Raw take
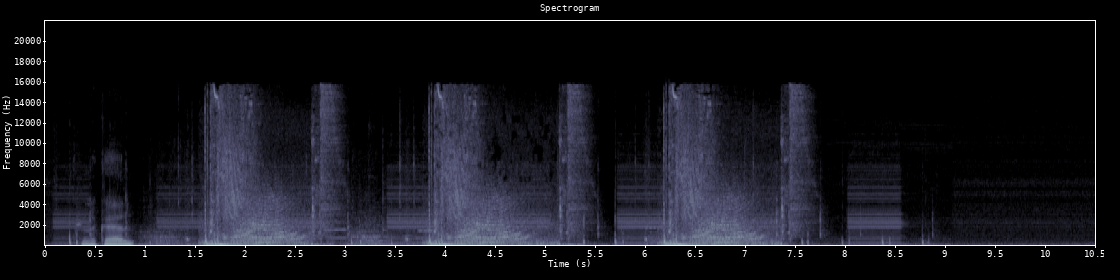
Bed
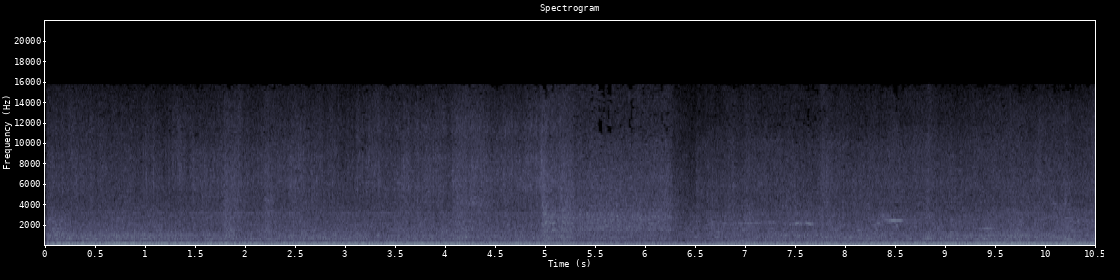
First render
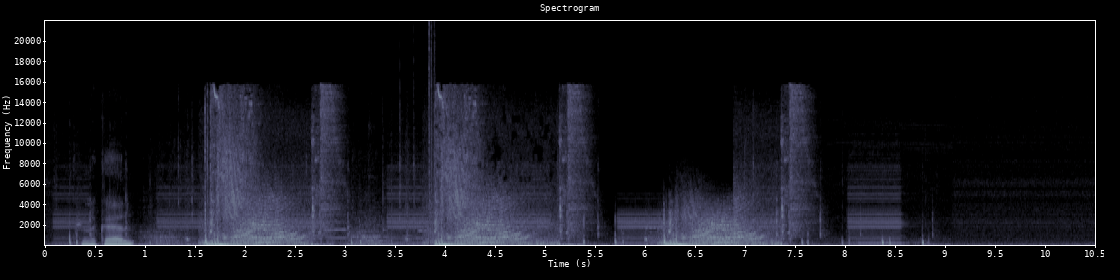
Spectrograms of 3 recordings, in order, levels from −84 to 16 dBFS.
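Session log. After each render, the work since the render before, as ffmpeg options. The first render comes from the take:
ffmpeg -i in.wav -filter_complex "[0:a]asplit=3[link_01][link_02][link_03];[link_01]afade=type=out:start_time=3.33:duration=0.02[link_04];[link_02]aeval=exprs='0.0211*(abs(mod(val(0)/0.0211+3,4)-2)-1)':channel_layout=same,afade=type=in:start_time=3.33:duration=0.02,afade=type=out:start_time=3.88:duration=0.02[link_05];[link_03]afade=type=in:start_time=3.88:duration=0.02[link_06];[link_04][link_05][link_06]amix=inputs=3:normalize=0,asettb=1/sr,asplit=3[link_07][link_08][link_09];[link_07]atrim=end=5.654[link_10];[link_08]atrim=start=5.65:end=6.88,asetpts=PTS-STARTPTS,afade=type=in:duration=0.004:curve=qsin,afade=type=out:start_time=1.226:duration=0.004:curve=qsin,lowpass=frequency=3100:width=0.5412,lowpass=frequency=3100:width=1.3066[link_11];[link_09]atrim=start=6.876[link_12];[link_10][link_11]acrossfade=duration=0.004:curve1=hsin:curve2=qsin[link_13];[link_13][link_12]acrossfade=duration=0.004:curve1=qsin:curve2=hsin,asettb=1/sr,asplit=3[link_14][link_15][link_16];[link_14]atrim=end=8.124[link_17];[link_15]atrim=start=8.12:end=8.78,asetpts=PTS-STARTPTS,afade=type=in:duration=0.004:curve=qsin,afade=type=out:start_time=0.656:duration=0.004:curve=qsin,highpass=frequency=260:width_type=q:width=2.4[link_18];[link_16]atrim=start=8.776[link_19];[link_17][link_18]acrossfade=duration=0.004:curve1=hsin:curve2=qsin[link_20];[link_20][link_19]acrossfade=duration=0.004:curve1=qsin:curve2=hsin" out.wav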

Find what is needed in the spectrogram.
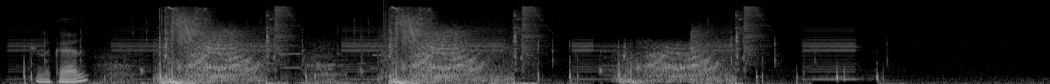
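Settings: ffmpeg -i in.wav -filter_complex "[0:a]asettb=1/sr,asplit=3[link_01][link_02][link_03];[link_01]atrim=end=5.934[link_04];[link_02]atrim=start=5.93:end=6.91,asetpts=PTS-STARTPTS,afade=type=in:duration=0.004:curve=qsin,afade=type=out:start_time=0.976:duration=0.004:curve=qsin,highpass=130,equalizer=frequency=190:width_type=q:width=4:gain=-3,equalizer=frequency=300:width_type=q:width=4:gain=-9,equalizer=frequency=470:width_type=q:width=4:gain=-4,equalizer=frequency=1100:width_type=q:width=4:gain=-4,equalizer=frequency=1900:width_type=q:width=4:gain=-7,lowpass=frequency=2000:width=0.5412,lowpass=frequency=2000:width=1.3066[link_05];[link_03]atrim=start=6.906[link_06];[link_04][link_05]acrossfade=duration=0.004:curve1=hsin:curve2=qsin[link_07];[link_07][link_06]acrossfade=duration=0.004:curve1=qsin:curve2=hsin" out.wav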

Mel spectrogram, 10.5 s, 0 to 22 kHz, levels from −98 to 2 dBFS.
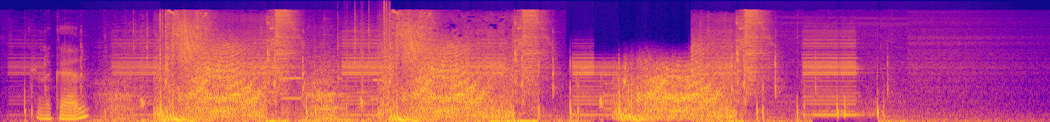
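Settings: ffmpeg -i in.wav -af "dynaudnorm=framelen=310:gausssize=7:maxgain=12.5dB,alimiter=level_in=13.5dB:limit=-1dB:release=50:level=0:latency=1" out.wav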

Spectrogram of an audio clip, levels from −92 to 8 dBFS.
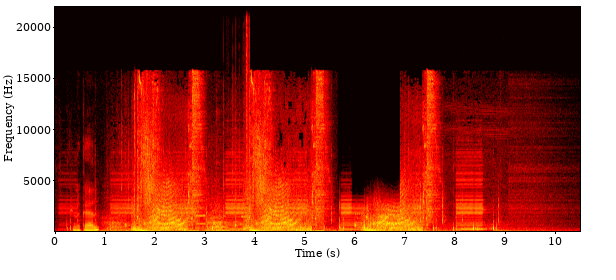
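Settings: ffmpeg -i in.wav -af "volume=-12dB" out.wav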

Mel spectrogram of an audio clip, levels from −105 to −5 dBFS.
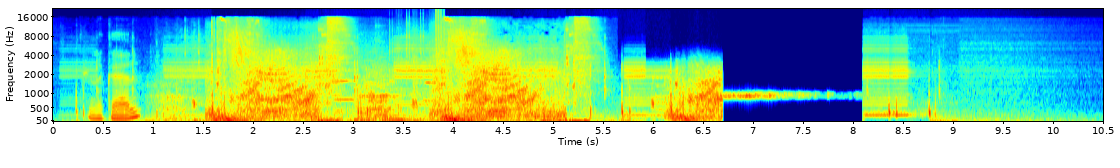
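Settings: ffmpeg -i in.wav -filter_complex "[0:a]asettb=1/sr,asplit=3[link_01][link_02][link_03];[link_01]atrim=end=2.504[link_04];[link_02]atrim=start=2.5:end=4.55,asetpts=PTS-STARTPTS,afade=type=in:duration=0.004:curve=qsin,afade=type=out:start_time=2.046:duration=0.004:curve=qsin,asplit=2[link_05][link_06];[link_06]adelay=27,volume=-2dB[link_07];[link_05][link_07]amix=inputs=2:normalize=0,atrim=end_sample=90405[link_08];[link_03]atrim=start=4.546[link_09];[link_04][link_08]acrossfade=duration=0.004:curve1=hsin:curve2=qsin[link_10];[link_10][link_09]acrossfade=duration=0.004:curve1=qsin:curve2=hsin,asettb=1/sr,asplit=3[link_11][link_12][link_13];[link_11]atrim=end=6.704[link_14];[link_12]atrim=start=6.7:end=8.11,asetpts=PTS-STARTPTS,afade=type=in:duration=0.004:curve=qsin,afade=type=out:start_time=1.406:duration=0.004:curve=qsin,asuperpass=centerf=930:order=12:qfactor=7.3[link_15];[link_13]atrim=start=8.106[link_16];[link_14][link_15]acrossfade=duration=0.004:curve1=hsin:curve2=qsin[link_17];[link_17][link_16]acrossfade=duration=0.004:curve1=qsin:curve2=hsin" out.wav

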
